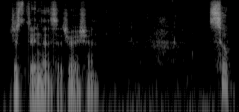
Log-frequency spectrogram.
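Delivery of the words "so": hushed hesitant Mulaney voice, mostly soft; a light Mulaney asking about the hair, quietly; John Mulaney impression. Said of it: "here's my impression of John".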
